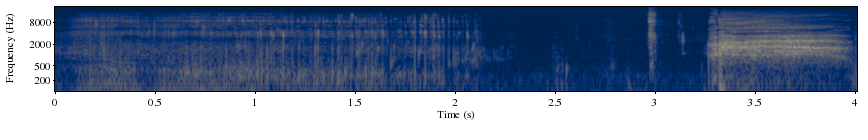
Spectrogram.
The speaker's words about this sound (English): I gotta say, too, that I put the slurp in there because I'm like, oh, that's everyone keeps talking about. Just keep slurping the Summersby.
